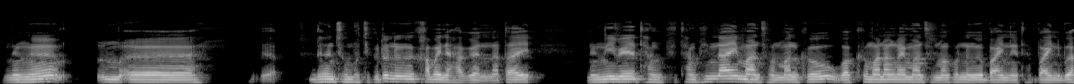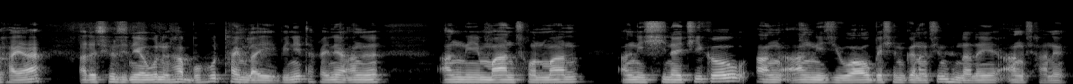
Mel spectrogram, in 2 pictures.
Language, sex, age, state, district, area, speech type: Bodo, male, 45-60, Assam, Kokrajhar, rural, spontaneous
